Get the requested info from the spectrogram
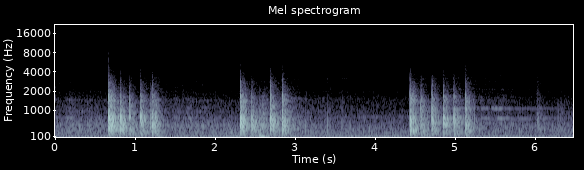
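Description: Knuckles knocking on a door: three rounds of quick raps, about five knocks each, with a short pause between the rounds.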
